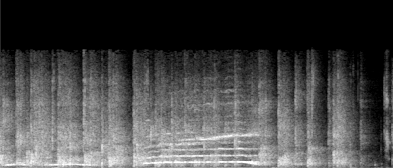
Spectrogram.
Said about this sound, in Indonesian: Weh, tepuk tangan.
